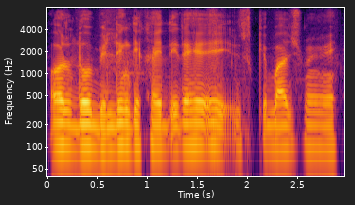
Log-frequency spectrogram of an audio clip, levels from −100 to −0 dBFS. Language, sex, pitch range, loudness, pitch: Hindi, male, 95-105 Hz, -19 LUFS, 100 Hz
